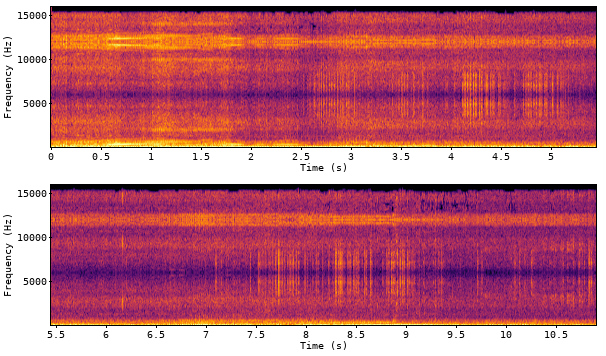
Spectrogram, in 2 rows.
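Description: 2016 Ford Focus RS's turbocharged 2.3-litre four-cylinder accelerating hard from a standing start, its note rising and then dropping sharply at an upshift about two seconds in, with a second rise near the end. A steady low rumble of wind on the outside-mounted microphone runs under it.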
